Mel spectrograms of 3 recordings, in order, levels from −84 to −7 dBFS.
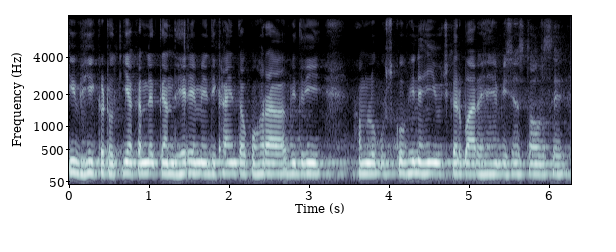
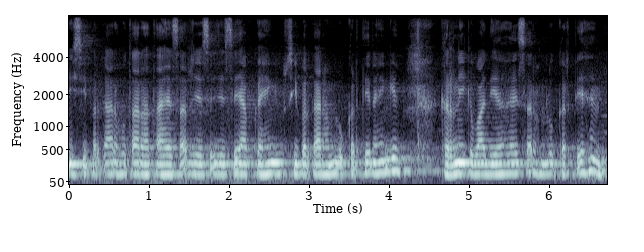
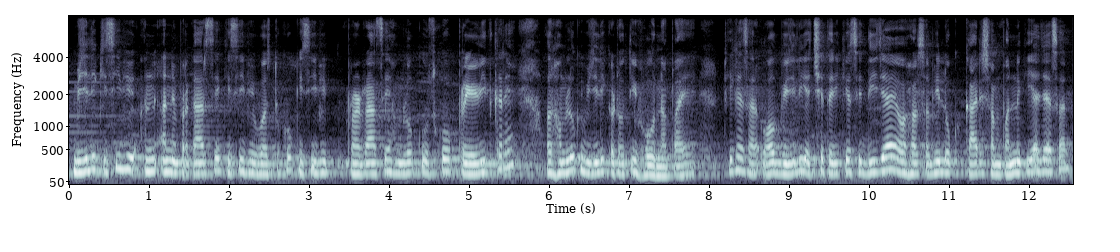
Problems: background sounds at intervals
